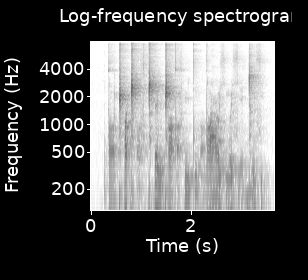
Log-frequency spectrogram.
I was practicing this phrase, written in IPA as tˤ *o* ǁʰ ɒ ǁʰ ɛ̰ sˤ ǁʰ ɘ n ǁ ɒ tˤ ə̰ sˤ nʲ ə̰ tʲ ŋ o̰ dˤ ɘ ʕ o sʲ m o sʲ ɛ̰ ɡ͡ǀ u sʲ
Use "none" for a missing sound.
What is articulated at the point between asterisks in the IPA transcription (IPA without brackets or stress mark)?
o̰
